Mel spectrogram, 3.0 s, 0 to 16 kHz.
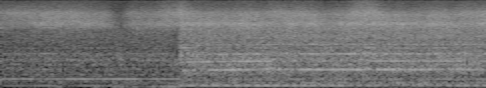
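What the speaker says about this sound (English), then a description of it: "So this is what the incline motor sounds like. It's not overly loud, but it does make a little bit of noise." A NordicTrack x11i incline trainer's treadmill motor hums steadily, its whine stepping up in pitch and level partway through as the speed increases, a close mechanical drone with no talking.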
